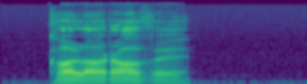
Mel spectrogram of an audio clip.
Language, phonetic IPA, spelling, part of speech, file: Polish, [ˌkɔlɔˈrɔvɨ], kolorowy, adjective / noun, Pl-kolorowy.ogg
